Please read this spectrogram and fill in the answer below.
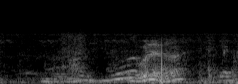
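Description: A person speaking, the voice rising and falling, starting about half a second in; no other clear sound.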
